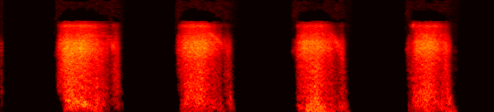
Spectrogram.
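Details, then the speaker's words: Simulated heart murmur made by blowing into a microphone for practice, not a real heart sound: four breathy whooshing bursts, each about half a second. "you can actually pull that and blow into it making a murmur like this"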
